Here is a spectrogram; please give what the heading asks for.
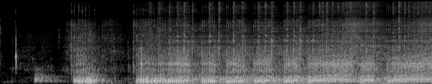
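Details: Husqvarna 136 chainsaw that came in as a no-start, after carburettor screws set about a quarter turn out: pull-start catches and settles into a steady, even two-stroke buzz holding speed without stumbling; running normally.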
